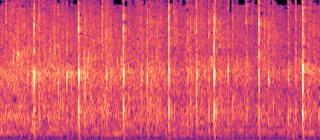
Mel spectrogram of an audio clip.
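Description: A crowd applauds steadily for a couple of seconds for an audience member called up onto the stage, a dense patter of many hands with a few louder claps standing out at an even, regular beat. No one speaks over it.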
